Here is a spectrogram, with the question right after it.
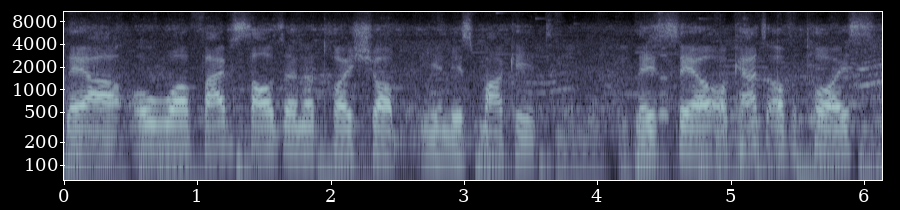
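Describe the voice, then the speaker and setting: A man at a very slow pace with fairly even intonation, a dry sound with no echo, and clear music in the background. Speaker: market tour guide vlogger. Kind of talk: casual vlog chat. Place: market. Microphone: phone near.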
